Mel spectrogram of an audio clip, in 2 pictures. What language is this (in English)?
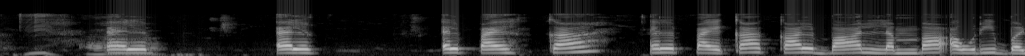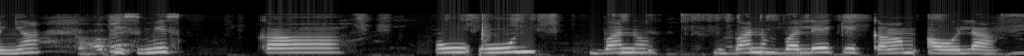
Bhojpuri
